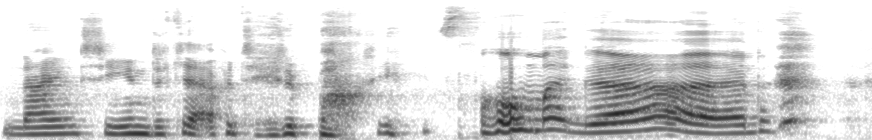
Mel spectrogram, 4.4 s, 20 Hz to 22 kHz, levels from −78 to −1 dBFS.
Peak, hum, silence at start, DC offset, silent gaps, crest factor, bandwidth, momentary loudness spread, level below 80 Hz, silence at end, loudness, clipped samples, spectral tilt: -4 dBFS; none; 0 s; under 0.1%; none; 18 dB; 18 kHz; 12 LU; -62 dBFS; 0.3 s; -22 LUFS; under 0.1%; -5 dB/octave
